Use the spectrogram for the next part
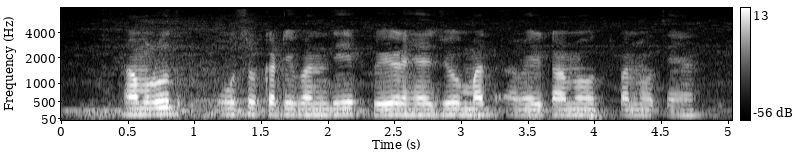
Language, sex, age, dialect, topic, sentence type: Hindi, male, 60-100, Awadhi Bundeli, agriculture, statement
